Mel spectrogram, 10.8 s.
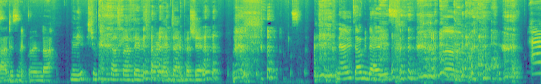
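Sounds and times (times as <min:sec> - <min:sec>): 
speech: 0:00.0 - 0:10.7
laughter: 0:02.0 - 0:10.8
person coughing harshly, choking on air: 0:06.2 - 0:06.8, 0:07.5 - 0:10.8.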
